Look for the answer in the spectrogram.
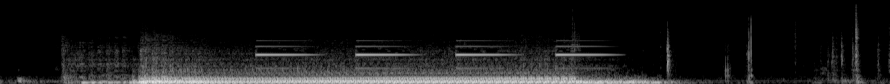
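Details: Lincoln LS, catalytic converters cut off, ignition coils loosely sitting on plugs without bolts: cranks, catches and settles into a loud lumpy idle with uneven thump through the open exhaust; misfire from unseated coils.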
